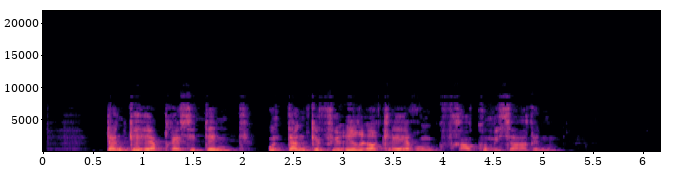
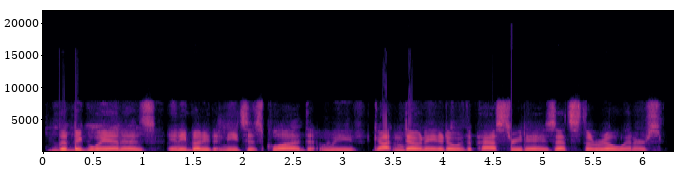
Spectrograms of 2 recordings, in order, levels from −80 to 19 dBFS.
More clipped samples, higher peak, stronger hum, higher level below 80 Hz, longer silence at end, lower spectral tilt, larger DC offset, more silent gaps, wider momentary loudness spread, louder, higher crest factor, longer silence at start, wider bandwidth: neither; first, 0 dBFS vs -6 dBFS; neither; first, -54 dBFS vs -60 dBFS; first, 1.05 s vs 0.15 s; first, -6 dB/octave vs -4.5 dB/octave; neither; neither; first, 13 LU vs 7 LU; first, -19 LUFS vs -23 LUFS; about the same, 20 dB vs 18 dB; first, 0.65 s vs 0.05 s; about the same, 9 kHz vs 8.6 kHz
